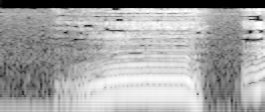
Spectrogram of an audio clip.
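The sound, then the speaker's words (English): Oxen moo: a loud, drawn-out bovine moo rises and holds for about a second, then breaks off; a second moo begins right after and is cut short. No talking. “And the sheep and the oxen.”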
